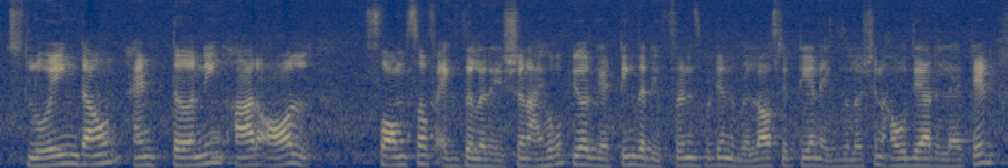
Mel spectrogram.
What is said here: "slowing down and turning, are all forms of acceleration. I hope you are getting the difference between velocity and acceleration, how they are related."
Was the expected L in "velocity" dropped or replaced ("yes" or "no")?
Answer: no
